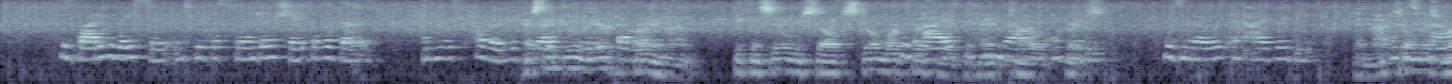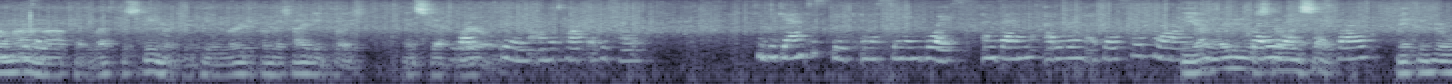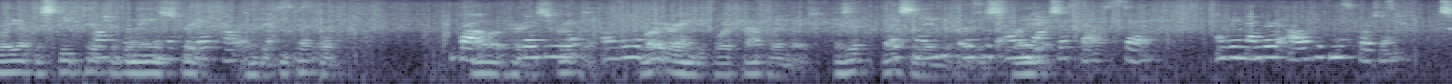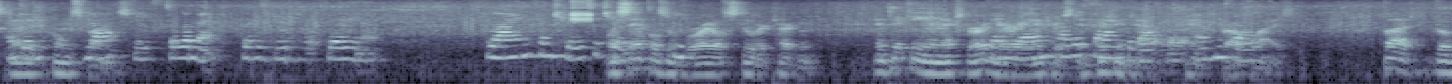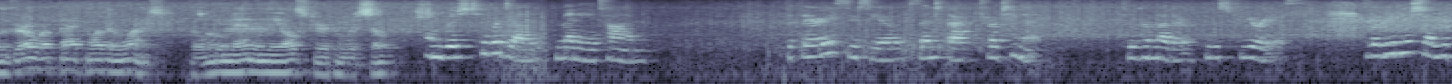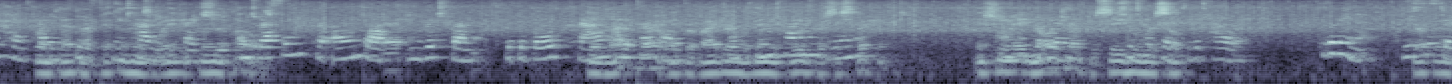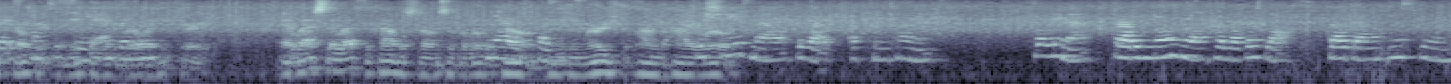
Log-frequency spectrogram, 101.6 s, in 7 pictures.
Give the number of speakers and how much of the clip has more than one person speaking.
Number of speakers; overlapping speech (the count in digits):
2, about 30%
